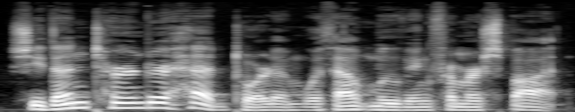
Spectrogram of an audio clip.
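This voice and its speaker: A man's voice: medium pitch, lively intonation, fairly quick. A man narrating a scripted fantasy story for an anime fan dub.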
